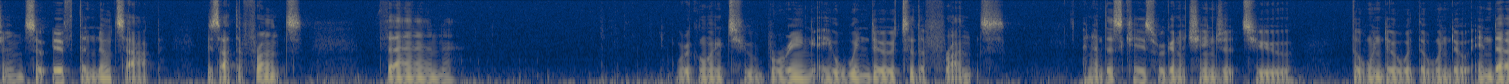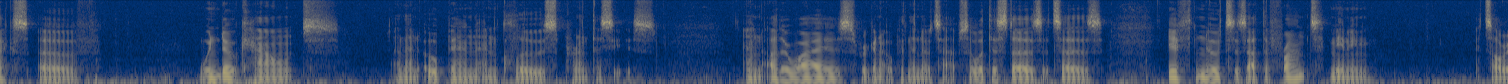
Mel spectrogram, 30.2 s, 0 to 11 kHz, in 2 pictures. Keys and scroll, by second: 4.0 shift+super+f, 15.1-16.4 typing, 17.8-19.6 typing, 29.3 ctrl+alt+n.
